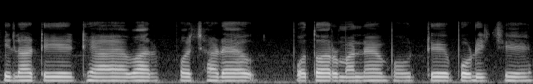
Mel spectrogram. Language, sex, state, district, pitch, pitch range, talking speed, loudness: Odia, male, Odisha, Sambalpur, 175 Hz, 170-180 Hz, 80 wpm, -16 LUFS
